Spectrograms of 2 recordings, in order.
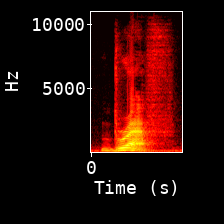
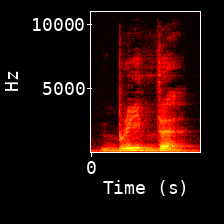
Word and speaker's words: breathe: look a complete so it isn't breath its breathe breathe breathe because it's a verb yeah because it's a verb so breathe there so if it's without it so it's breath its if it's with e so it's breathe look it isn't photography or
